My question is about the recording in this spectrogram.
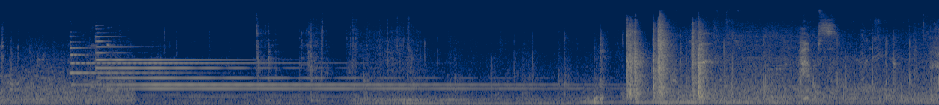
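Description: Doorbell chime struck twice in quick succession about a second in, its tones ringing out and fading over several seconds. A few sharp knocks or thumps follow near the end.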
